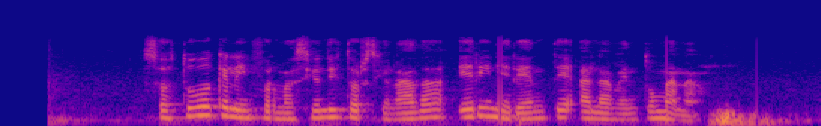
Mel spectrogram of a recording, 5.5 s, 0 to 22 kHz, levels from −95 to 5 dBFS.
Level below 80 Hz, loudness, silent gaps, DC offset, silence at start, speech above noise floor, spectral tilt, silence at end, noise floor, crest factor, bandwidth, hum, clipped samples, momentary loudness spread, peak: -54 dBFS; -34 LUFS; none; under 0.1%; 0.3 s; 29 dB; -6 dB/octave; 0.2 s; -62 dBFS; 18 dB; 7.6 kHz; none; under 0.1%; 7 LU; -18 dBFS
